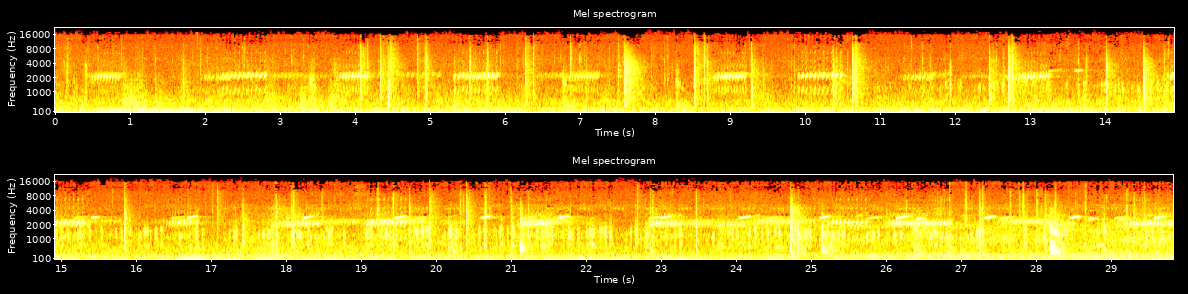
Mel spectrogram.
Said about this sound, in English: God, those frogs are loud. They've increased. In fact, they're increasing by the minute.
